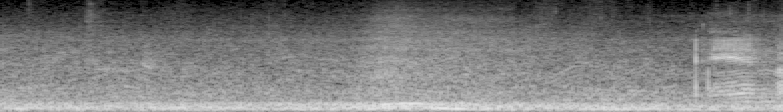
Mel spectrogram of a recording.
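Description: At a drag race start a Ford pickup truck and a Corvette sit at the line, engines droning and building in a steady rumbling roar while a voice talks over them.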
